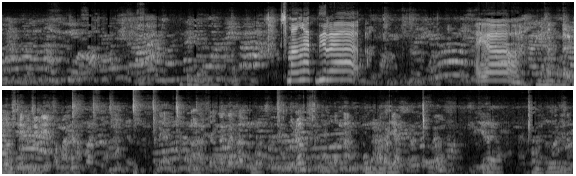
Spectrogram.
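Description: Young children talk and call out nearby.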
